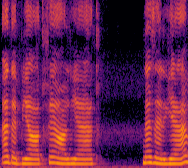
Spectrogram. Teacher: y əsasən iyat, iya şəklində olanda y'lardan biri düşür və bir y kimi tələffüz olunur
